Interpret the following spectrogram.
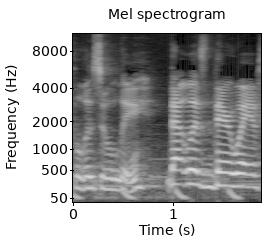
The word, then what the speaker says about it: Lazuli: then they said well I guess it depends on your accent but let's go with lazuli that was their way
